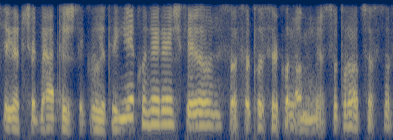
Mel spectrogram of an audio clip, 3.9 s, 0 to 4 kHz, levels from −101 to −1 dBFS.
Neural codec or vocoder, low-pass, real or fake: codec, 16 kHz, 1 kbps, FreqCodec, smaller model; 3.6 kHz; fake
